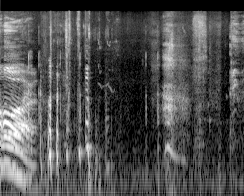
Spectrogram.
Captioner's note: all laugh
